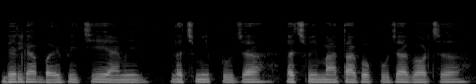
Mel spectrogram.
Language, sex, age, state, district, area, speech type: Nepali, male, 30-45, West Bengal, Darjeeling, rural, spontaneous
